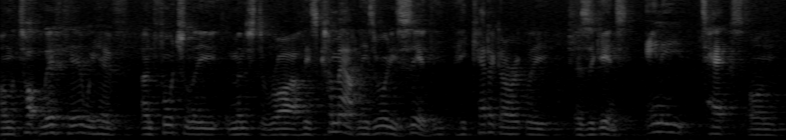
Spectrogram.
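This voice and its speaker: Audible room echo and light background noise surround a man in a New Zealand accent whose pitch varies in an ordinary way. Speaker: public health dentist; presenter. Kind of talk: conference talk. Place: hall. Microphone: handheld.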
